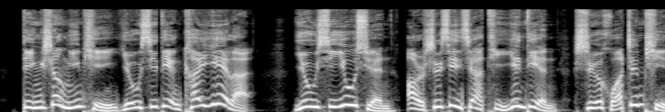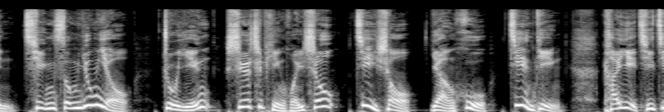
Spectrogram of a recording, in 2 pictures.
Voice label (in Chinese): 男 开业广告 奢侈品回收, 年轻气质 轻松活泼; 男D2-开业广告-奢侈品回收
